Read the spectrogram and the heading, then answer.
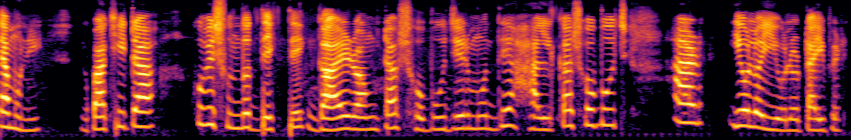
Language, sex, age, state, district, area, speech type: Bengali, female, 18-30, West Bengal, Dakshin Dinajpur, urban, spontaneous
